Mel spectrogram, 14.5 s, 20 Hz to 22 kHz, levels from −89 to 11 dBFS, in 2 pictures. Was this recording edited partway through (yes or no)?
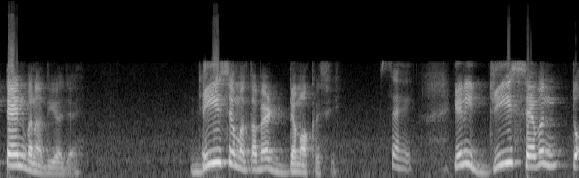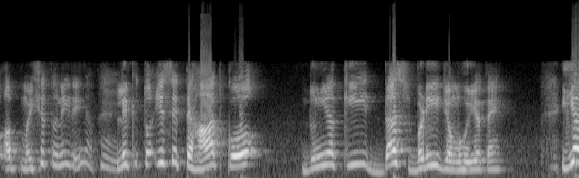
no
